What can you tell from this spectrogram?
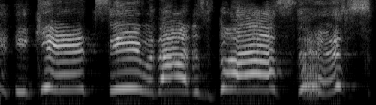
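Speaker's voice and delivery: high, slow, half-laughing mock sob; mock crying girl. Streamer to chat, quoting My Girl in a laughing mock sob. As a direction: hams up the little girl's tearful line.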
